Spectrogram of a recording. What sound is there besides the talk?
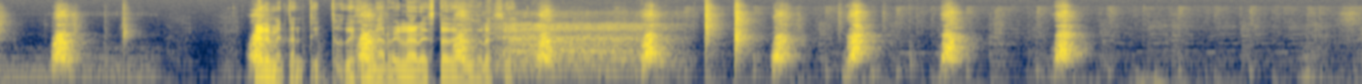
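dog barking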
